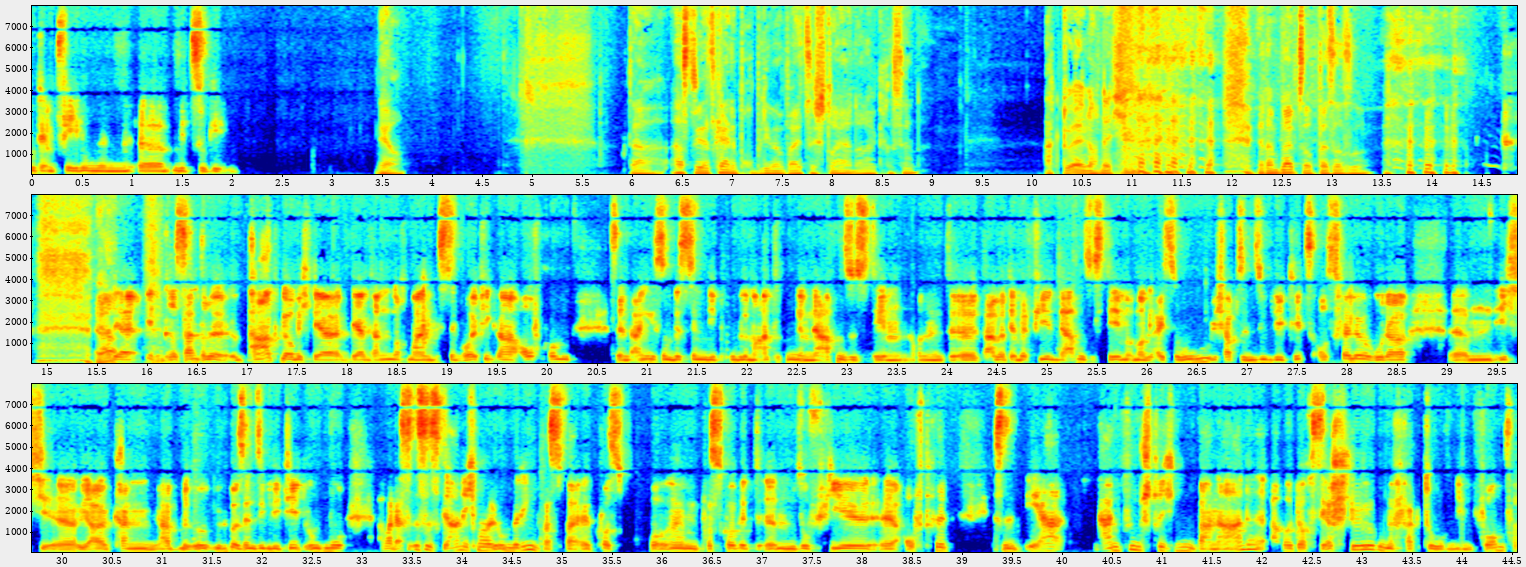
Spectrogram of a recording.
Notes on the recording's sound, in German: die Aufzeichnung dann doch per Zoom stattfand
